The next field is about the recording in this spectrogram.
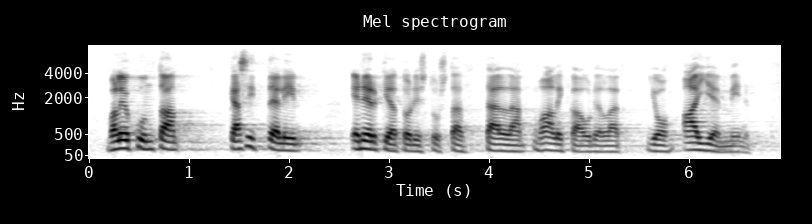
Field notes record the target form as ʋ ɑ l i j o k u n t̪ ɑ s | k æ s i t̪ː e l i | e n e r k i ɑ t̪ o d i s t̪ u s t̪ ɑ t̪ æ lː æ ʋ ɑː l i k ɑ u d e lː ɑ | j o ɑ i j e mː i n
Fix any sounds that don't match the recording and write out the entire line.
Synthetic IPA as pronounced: ʋ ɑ l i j o k u n t̪ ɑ | k æ s i t̪ː e l i | e n e r k i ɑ t̪ o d i s t̪ u s t̪ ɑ t̪ æ lː æ ʋ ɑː l i k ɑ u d e lː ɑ | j o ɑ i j e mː i n

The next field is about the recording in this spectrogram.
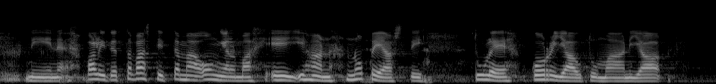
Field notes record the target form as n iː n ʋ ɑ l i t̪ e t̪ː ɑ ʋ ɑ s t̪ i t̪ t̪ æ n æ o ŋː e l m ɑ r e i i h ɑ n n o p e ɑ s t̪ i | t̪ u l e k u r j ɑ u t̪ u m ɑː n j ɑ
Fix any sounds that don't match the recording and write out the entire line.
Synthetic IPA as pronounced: n iː n ʋ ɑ l i t̪ e t̪ː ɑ ʋ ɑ s t̪ i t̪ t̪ æ m æ o ŋː e l m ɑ e i i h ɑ n n o p e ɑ s t̪ i | t̪ u l e k o r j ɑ u t̪ u m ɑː n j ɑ

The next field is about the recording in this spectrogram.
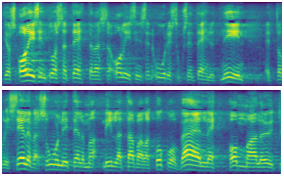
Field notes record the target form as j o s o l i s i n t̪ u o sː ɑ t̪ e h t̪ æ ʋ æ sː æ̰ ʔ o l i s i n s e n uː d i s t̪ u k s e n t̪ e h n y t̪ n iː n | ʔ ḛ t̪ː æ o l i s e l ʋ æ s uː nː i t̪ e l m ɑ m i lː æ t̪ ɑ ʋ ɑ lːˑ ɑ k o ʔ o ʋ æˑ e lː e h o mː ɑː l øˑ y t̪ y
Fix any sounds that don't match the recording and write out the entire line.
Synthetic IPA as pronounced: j o s o l i s i n t̪ u o sː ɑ t̪ e h t̪ æ ʋ æ sː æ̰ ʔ o l i s i n s e n uː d i s t̪ u k s e n t̪ e h n y t̪ n iː n | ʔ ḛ t̪ː æ o l i s e l ʋ æ s uː nː i t̪ e l m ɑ m i lː æ t̪ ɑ ʋ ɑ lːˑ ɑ k o k o ʋ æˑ e lː e h o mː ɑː l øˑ y t̪ y

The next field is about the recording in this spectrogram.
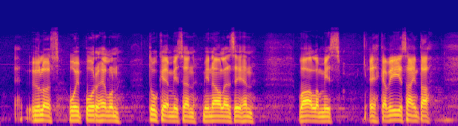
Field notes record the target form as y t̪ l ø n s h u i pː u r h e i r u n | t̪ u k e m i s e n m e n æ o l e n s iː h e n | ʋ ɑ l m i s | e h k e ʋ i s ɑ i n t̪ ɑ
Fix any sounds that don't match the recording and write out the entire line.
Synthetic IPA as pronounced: y l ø s h u i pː u r h e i l u n | t̪ u k e m i s e n m i n æ o l e n s iː h e n | ʋ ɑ l m i s | e h k æ ʋ iː s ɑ i n t̪ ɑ

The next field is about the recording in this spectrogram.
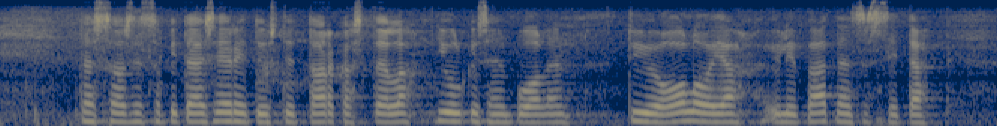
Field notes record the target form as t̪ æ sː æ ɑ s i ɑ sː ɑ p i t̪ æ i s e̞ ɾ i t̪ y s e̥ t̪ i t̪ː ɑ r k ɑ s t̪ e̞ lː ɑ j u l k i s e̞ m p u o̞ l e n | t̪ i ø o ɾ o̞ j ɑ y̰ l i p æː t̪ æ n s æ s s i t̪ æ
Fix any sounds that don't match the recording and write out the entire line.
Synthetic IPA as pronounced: t̪ æ sː æ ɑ s i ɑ sː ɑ p i t̪ æ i s e̞ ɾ i t̪ y s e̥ t̪ i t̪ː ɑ r k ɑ s t̪ e̞ lː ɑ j u l k i s e̞ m p u o̞ l e n | t̪ y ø o l o̞ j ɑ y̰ l i p æː t̪ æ n s æ s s i t̪ æ

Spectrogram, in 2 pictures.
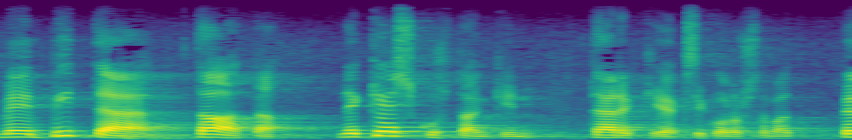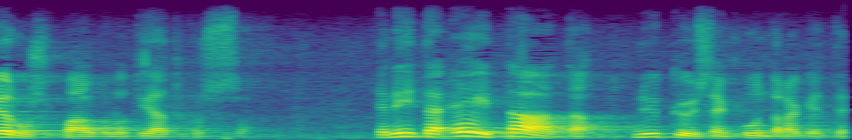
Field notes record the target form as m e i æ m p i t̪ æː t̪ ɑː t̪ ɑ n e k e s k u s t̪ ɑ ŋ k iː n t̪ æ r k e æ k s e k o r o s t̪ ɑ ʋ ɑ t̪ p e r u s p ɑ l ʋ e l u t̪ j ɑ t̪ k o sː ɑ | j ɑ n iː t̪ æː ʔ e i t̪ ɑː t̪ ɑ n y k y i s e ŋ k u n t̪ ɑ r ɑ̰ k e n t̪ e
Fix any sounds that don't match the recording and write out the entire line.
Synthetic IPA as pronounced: m e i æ m p i t̪ æː t̪ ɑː t̪ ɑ n e k e s k u s t̪ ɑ ŋ k i n t̪ æ r k e æ k s i k o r o s t̪ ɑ ʋ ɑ t̪ p e r u s p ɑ l ʋ e l u t̪ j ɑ t̪ k o sː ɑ | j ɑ n iː t̪ æ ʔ e i t̪ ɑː t̪ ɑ n y k y i s e ŋ k u n t̪ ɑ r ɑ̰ k e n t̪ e

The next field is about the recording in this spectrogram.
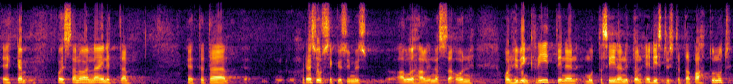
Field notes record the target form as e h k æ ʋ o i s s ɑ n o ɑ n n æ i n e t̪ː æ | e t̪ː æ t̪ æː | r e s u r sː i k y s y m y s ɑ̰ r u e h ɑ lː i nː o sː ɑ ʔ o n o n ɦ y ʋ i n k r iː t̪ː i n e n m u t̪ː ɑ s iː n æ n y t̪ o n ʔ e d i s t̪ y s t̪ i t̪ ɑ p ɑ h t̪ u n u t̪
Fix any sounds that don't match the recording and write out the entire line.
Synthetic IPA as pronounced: e h k æ ʋ o i s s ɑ n o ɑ n n æ i n e t̪ː æ | e t̪ː æ t̪ æː | r e s u r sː i k y s y m y s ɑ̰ l u e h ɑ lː i nː o sː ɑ ʔ o n o n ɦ y ʋ i ŋ k r iː t̪ː i n e n m u t̪ː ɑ s iː n æ n y t̪ o n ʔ e d i s t̪ y s t̪ æ t̪ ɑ p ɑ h t̪ u n u t̪

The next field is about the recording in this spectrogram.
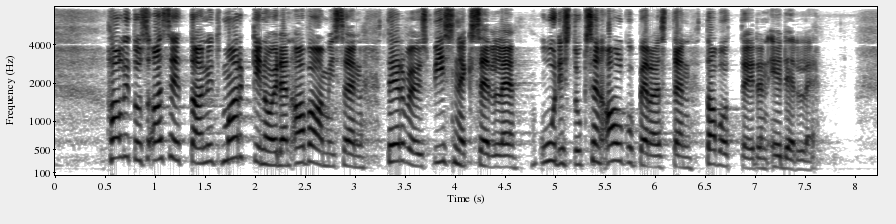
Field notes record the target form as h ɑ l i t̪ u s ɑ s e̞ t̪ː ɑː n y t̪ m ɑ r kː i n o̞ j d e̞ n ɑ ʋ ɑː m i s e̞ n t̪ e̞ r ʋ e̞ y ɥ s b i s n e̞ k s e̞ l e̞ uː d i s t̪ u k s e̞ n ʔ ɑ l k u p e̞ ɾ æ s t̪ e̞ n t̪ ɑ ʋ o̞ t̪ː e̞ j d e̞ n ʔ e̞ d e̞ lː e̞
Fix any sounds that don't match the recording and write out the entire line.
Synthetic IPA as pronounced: h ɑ lː i t̪ u s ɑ s e̞ t̪ː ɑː n y t̪ m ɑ r kː i n o̞ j d e̞ n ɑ ʋ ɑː m i s e̞ n t̪ e̞ r ʋ e̞ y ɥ s b i s n e̞ k s e̞ lː e̞ uː d i s t̪ u k s e̞ n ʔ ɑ l k u p e̞ ɾ æ s t̪ e̞ n t̪ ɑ ʋ o̞ t̪ː e̞ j d e̞ n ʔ e̞ d e̞ lː e̞

